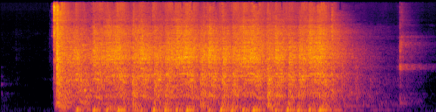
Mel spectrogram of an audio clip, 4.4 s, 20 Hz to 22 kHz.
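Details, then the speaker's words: Old Ford 300 inline-6 truck engine after new pushrod and fuel pump install: about three seconds of rhythmic starter cranking with no catch, then stops; no spark from unconnected ignition wires. "Spark. Why do I have no spark? Guys, I'm not going to have a spark if he doesn't hook up all the wires."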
